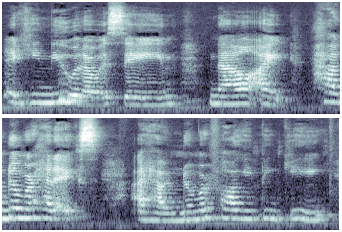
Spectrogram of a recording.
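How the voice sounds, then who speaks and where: A woman in her early thirties speaks in a fairly high voice, telling her own story earnestly and conversationally. She leans on intensifiers for emphasis. The sound is clearly echoey and a little far from the mic, with faint noise. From born in Mexico City, grew up in the San Francisco Bay Area. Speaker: patient giving a testimonial. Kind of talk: personal testimonial, unscripted and conversational.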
